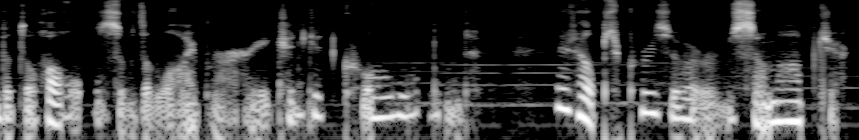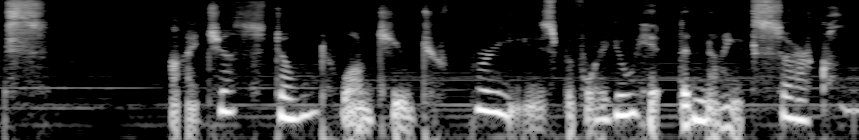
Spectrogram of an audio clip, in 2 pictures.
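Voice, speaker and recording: Whispering very slowly in a put-on character voice, the speaker is heard over faint background music. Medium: game stream. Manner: polite, gentlemanly, warm.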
